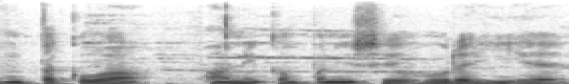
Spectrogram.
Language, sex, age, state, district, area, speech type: Urdu, male, 45-60, Bihar, Madhubani, rural, spontaneous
